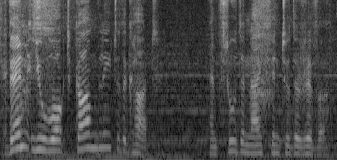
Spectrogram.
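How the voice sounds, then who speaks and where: An actor with an Indian accent playing a shrewd, self-assured detective in a radio drama, speaking in a measured, deliberate way. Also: male voice, high voice, very animated, a bit bright, soft background music. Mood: probing, accusing.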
